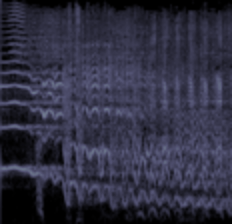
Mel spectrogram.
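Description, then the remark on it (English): A sound bite of a horse, bought off the internet, whinnying loudly: a high sharp cry that breaks into a fast quavering warble and slides down in pitch over a couple of seconds, with no voices. “the next song were these sound bites I had bought off the internet, and one was a horse.”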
